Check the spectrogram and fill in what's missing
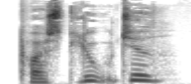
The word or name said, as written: POSTLUDIER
